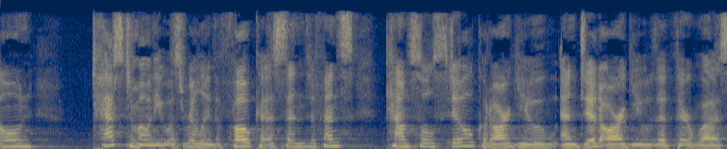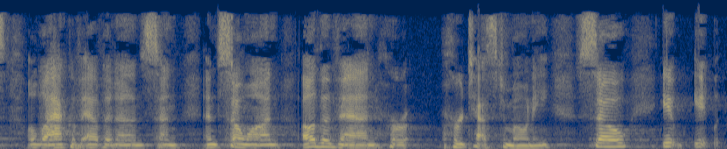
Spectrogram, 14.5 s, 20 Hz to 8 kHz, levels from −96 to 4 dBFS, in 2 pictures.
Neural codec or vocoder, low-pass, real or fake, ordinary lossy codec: vocoder, 44.1 kHz, 80 mel bands, Vocos; 7.2 kHz; fake; AAC, 32 kbps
